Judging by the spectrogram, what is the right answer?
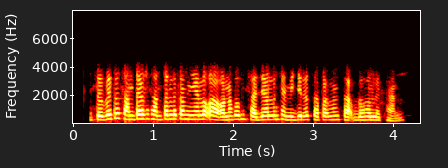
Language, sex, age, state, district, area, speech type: Santali, female, 18-30, West Bengal, Jhargram, rural, conversation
